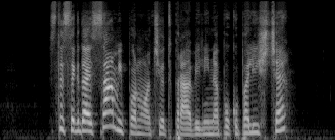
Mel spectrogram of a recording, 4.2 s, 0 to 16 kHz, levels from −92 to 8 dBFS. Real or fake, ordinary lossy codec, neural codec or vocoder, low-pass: fake; Opus, 32 kbps; vocoder, 44.1 kHz, 128 mel bands every 512 samples, BigVGAN v2; 14.4 kHz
